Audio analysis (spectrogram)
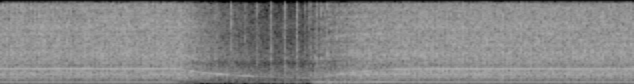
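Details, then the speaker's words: Echo backpack blower (small two-stroke) after fitting an aftermarket replacement carburetor and flushing the old fuel, started on choke: steady high buzz, brief sag, then picks straight back up and runs clean; normal running. "so we went we got the Amazon carburetor we flushed out the fuel um we put it all in and it seems to be working perfectly fine now"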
